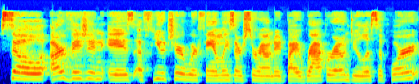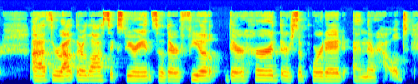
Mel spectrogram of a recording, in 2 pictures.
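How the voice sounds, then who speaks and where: Against a quiet background, a woman talks at a moderate pace with hardly any pauses, her animated tone fairly high in pitch with ordinary pitch variation. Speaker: doula organization founder leading a focus group. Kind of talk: presentation in a focus group discussion.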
